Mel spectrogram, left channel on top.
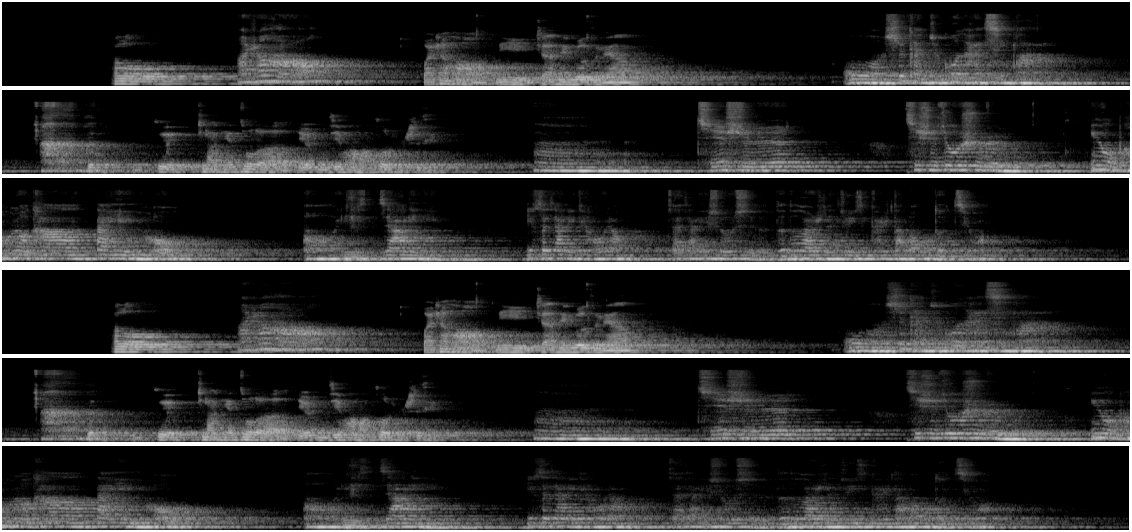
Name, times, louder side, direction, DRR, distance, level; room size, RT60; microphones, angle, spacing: voice 1, 1.1-1.8 4.2-6.4 12.1-15.6 26.0-26.2, right 1 dB, 15° right, 3 dB, 0.4 m, -24 dB
voice 2, 2.3-3.3 8.4-10.5 11.7-12.3 16.6-17.6 18.2-19.2 20.3-21.5 22.2-24.4 25.6-27.0 27.8-32.4, equal, 45° left, 3 dB, 1.0 m, -24 dB
8.7 x 6.8 x 3.4 m, 2.8 s
head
